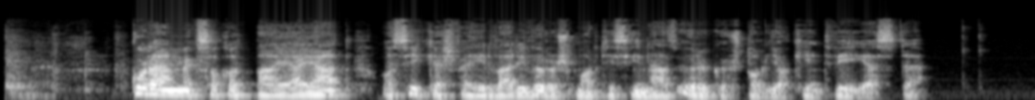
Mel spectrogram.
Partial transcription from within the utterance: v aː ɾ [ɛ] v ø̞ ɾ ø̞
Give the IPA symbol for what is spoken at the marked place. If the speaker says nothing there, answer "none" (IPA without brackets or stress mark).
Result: i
